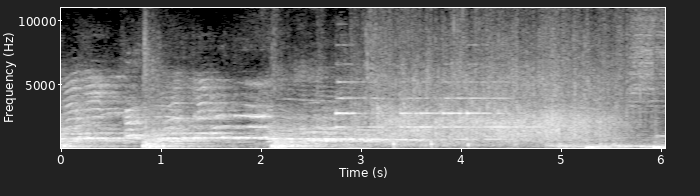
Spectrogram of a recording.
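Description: Referee's hand slapping the wrestling ring canvas for a pinfall count, three thuds about a second apart, with loud shouting over them. A steady ringing tone follows and lasts about a second and a half.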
